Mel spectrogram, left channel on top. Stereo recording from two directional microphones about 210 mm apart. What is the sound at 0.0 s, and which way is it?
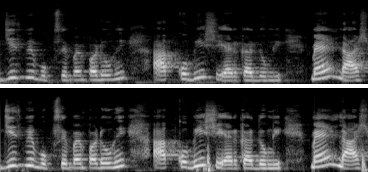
A woman's voice, 35° right (ahead or behind).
